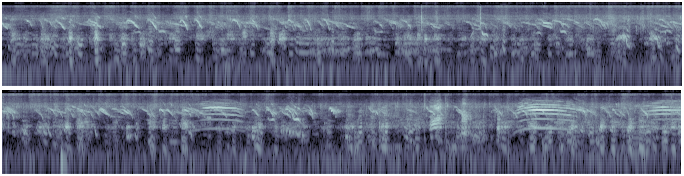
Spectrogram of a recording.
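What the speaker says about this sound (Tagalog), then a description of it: "Assorted na to. Manok at saka ano, bibi." A busy flock of chickens and ducks clucking, cackling and quacking continuously at feeding time, with overlapping calls from several birds close by.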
